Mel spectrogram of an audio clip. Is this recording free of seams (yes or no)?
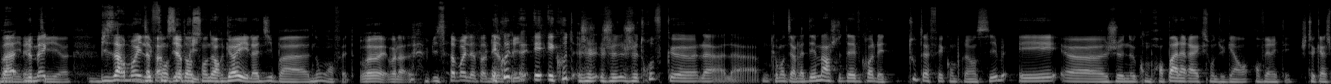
yes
